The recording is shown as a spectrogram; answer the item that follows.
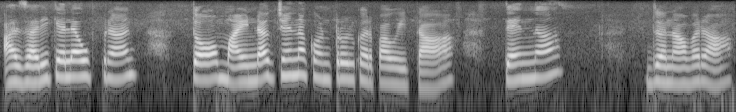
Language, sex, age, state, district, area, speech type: Goan Konkani, female, 18-30, Goa, Pernem, rural, spontaneous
